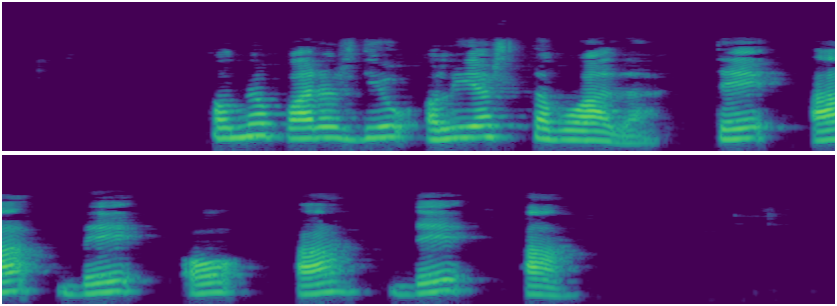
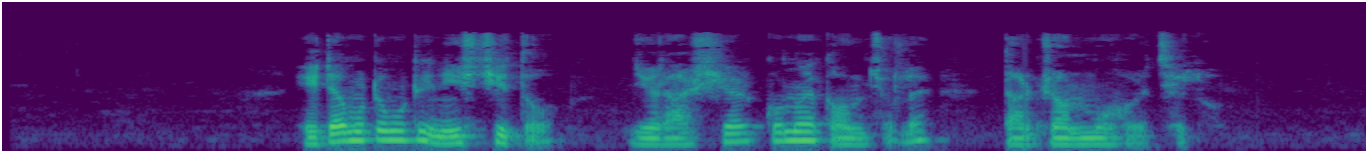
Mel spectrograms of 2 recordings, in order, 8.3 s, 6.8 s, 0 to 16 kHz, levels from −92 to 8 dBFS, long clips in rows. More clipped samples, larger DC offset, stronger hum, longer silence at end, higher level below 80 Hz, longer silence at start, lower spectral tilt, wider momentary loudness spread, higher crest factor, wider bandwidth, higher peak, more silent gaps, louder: neither; neither; neither; first, 1.3 s vs 0.9 s; second, -74 dBFS vs -62 dBFS; second, 1.05 s vs 1.5 s; about the same, -5 dB/octave vs -6 dB/octave; second, 10 LU vs 18 LU; about the same, 20 dB vs 22 dB; second, 7.2 kHz vs 8.2 kHz; first, -2 dBFS vs -8 dBFS; first, 3.44-3.53 s, 5.01-5.05 s, 5.51-5.62 s, 6.71-6.75 s vs none; first, -21 LUFS vs -27 LUFS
